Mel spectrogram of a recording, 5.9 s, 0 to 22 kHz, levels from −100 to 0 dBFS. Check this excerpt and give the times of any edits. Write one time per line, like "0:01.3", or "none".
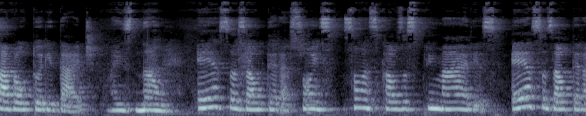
0:01.8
